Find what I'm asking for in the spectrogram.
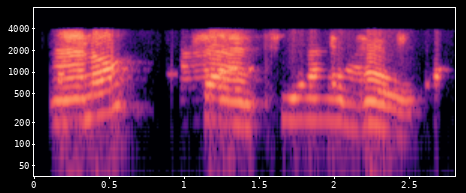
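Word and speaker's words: Ana Santiago: My name is Anna Santiago. – Go ahead and spell it for the audience. – My name is A-N-A.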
